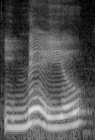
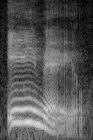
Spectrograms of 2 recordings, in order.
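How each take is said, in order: First: The stress is on the second syllable. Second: The stress is on the first syllable. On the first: The speaker calls it wrong. "It's not email, okay, with the accent on the A" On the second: The speaker calls it right. "The accent is on the E at the very beginning"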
